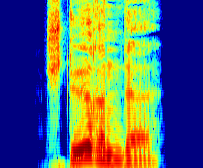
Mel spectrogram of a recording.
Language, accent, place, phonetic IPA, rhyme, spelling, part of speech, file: German, Germany, Berlin, [ˈʃtøːʁəndə], -øːʁəndə, störende, adjective, De-störende.ogg
- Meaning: inflection of störend: 1. strong/mixed nominative/accusative feminine singular 2. strong nominative/accusative plural 3. weak nominative all-gender singular 4. weak accusative feminine/neuter singular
